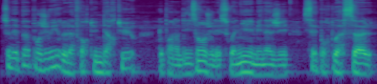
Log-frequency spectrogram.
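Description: A man's voice: lowish voice, normal speed, warm tone, husky. A man voicing a middle-aged mother who presses her son with insistent, persuasive arguments.

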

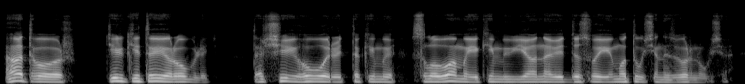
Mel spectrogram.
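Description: A man's voice: medium pitch, fairly even intonation, normal speed, fairly bright tone, smooth, dry recording, clean studio sound, natural voice. A man voicing a scruffy, shifty older night-watch corporal who mumbles and grumbles. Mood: grumbling.

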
